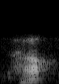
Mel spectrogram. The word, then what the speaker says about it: ه: Ha. Ha. C'est comme le H, mais Ha. Ça sort du fond. Ha. Ici un exemple qui commence avec un A, la lettre Ha. Avec fatha dessus, on dit Ha.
